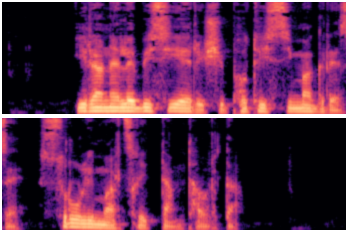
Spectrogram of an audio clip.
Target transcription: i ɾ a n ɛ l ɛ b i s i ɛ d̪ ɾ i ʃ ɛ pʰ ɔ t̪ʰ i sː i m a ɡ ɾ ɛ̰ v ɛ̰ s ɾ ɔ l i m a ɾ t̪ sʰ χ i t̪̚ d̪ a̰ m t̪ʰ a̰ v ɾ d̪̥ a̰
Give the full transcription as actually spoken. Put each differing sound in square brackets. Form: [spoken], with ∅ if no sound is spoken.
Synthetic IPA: i ɾ a n ɛ l ɛ b i s i ɛ [∅] ɾ i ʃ [i] pʰ ɔ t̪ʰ i sː i m a ɡ ɾ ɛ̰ [z] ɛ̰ s ɾ [u] l i m a ɾ t̪ sʰ χ i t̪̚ d̪ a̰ m t̪ʰ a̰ v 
